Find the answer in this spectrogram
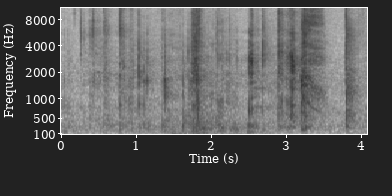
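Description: Unboxing a cardboard product box: small clicks and scrapes as a blade slits the tape, then rustling and louder scraping about three seconds in as the box is opened.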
